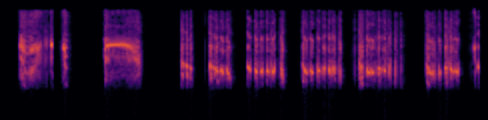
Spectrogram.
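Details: Swiftlet sound named "Awan hitam": a few rough twittering bursts, one drawn-out arching note, then a string of grating chirps in quick groups.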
